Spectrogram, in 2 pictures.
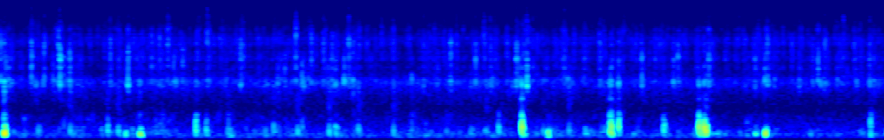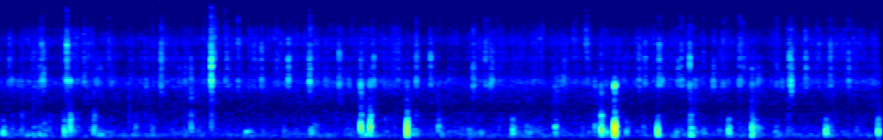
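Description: Faint underwater crackling heard through a waterproof camera housing: a steady scatter of small clicks and pops, with a handful of sharper, louder clicks at irregular moments.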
